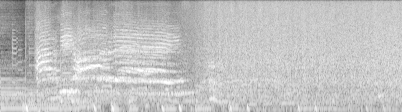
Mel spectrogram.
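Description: Children's voices in long, high gliding calls over music with a low beat for the first few seconds. Then a loud, steady rush of noise takes over, with the beat still under it.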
